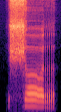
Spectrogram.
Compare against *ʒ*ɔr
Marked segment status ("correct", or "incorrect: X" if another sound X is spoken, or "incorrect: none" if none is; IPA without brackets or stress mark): incorrect: ʃ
